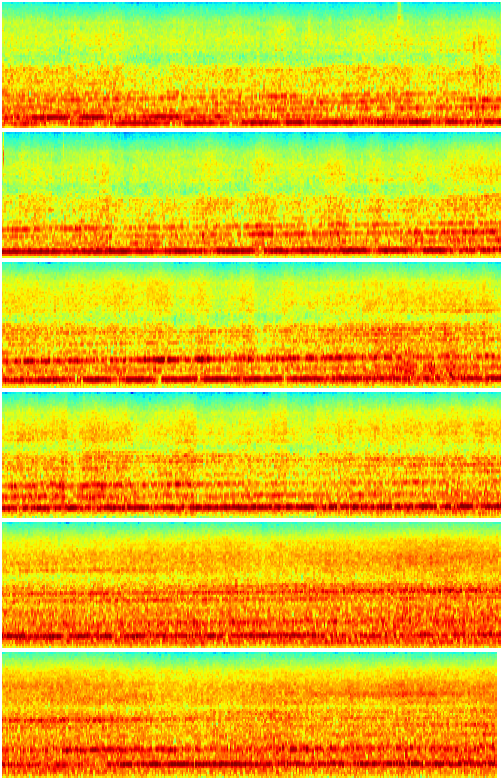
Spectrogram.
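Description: Electric multiple unit's traction motors whining from inside the carriage, the whine rising steadily in pitch as the train accelerates, over the rumble of the train running on the track.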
